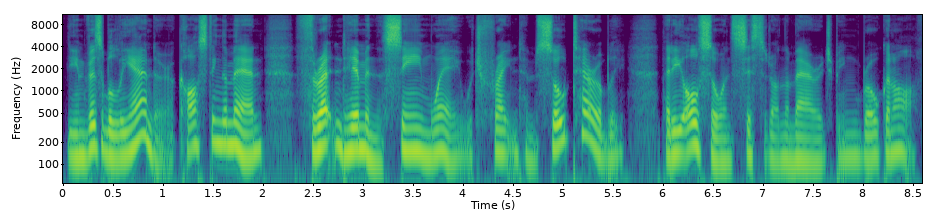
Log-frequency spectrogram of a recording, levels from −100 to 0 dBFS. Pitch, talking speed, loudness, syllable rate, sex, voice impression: 145 Hz, 195 wpm, -20 LUFS, 5.9 syllables/s, male, masculine, adult-like, tensed, powerful, bright, slightly muffled, cool, calm, friendly, slightly reassuring, slightly wild, lively, kind, slightly modest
